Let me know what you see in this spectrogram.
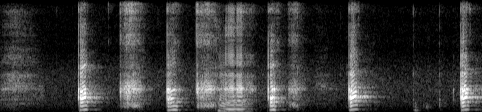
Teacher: Nah, setelah itu karena kaf dengan ta ini masuk ke huruf hamzah, yaitu adanya aliran udara yang mengalir. Jadi setelah ditahan suaranya baru diiringi dengan hamzah, diiringi dengan angin atau nafas yang mengalir, tapi tetap ada sifat syiddahnya terlebih dahulu.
